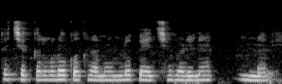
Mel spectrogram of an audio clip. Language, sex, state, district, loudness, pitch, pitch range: Telugu, female, Telangana, Mahabubabad, -16 LUFS, 210 Hz, 200-215 Hz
